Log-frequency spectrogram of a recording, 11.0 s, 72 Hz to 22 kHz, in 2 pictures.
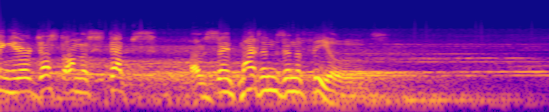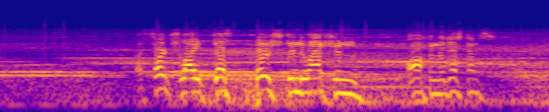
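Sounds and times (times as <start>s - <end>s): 
speech: 0.0s - 3.9s, 6.9s - 10.5s
air raid sirens wailing: 0.0s - 10.9s.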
